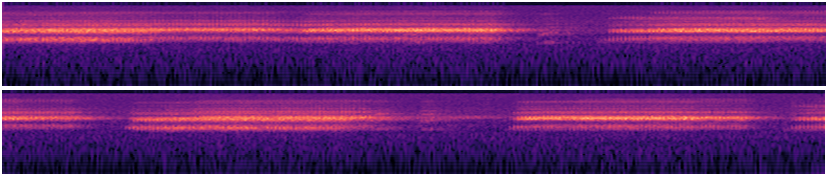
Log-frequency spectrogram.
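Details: Backyard frogs on a Northern Virginia summer night give long, buzzy trills of about two seconds each, separated by short quiet breaks, with a soft constant background noise.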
